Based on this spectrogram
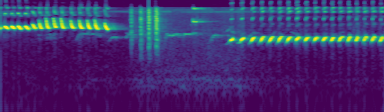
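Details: Energetic white-rumped shama song full of varied phrases, meant as a lure: a rapid high trill slides upward, harsh buzzy notes break in, then fast clear chirps repeat steadily, about five each second, in a clean recording.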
